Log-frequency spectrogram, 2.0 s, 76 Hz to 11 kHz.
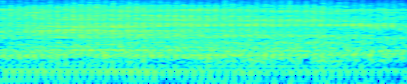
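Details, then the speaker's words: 2002 Suzuki Burgman AN400 scooter, 26,000 miles, on its first ride: a single-cylinder idle with a sharp puffing chuff on each firing pulse; an exhaust leak the owner says will be fixed. "and to be quite honest with you she's got a little bit of blow on the exhaust which will get fixed"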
